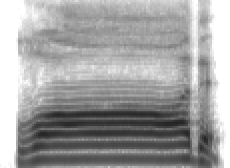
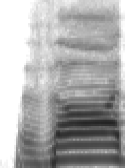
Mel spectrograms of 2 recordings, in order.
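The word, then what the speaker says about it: ض: জিহ্বার গোড়ার কিনারা উপরে মাড়ির দাঁতের গোড়ার সঙ্গে লাগিয়ে অক্ষরটা উচ্চারণ হবে। আর কেউ জদ এমন বলবেন না, আবার কেউ জিহ্বার আগায় দুই দাঁতের গোড়ার সঙ্গে লাগিয়ে উচ্চারণ করবেন না, ঠিক আছে?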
